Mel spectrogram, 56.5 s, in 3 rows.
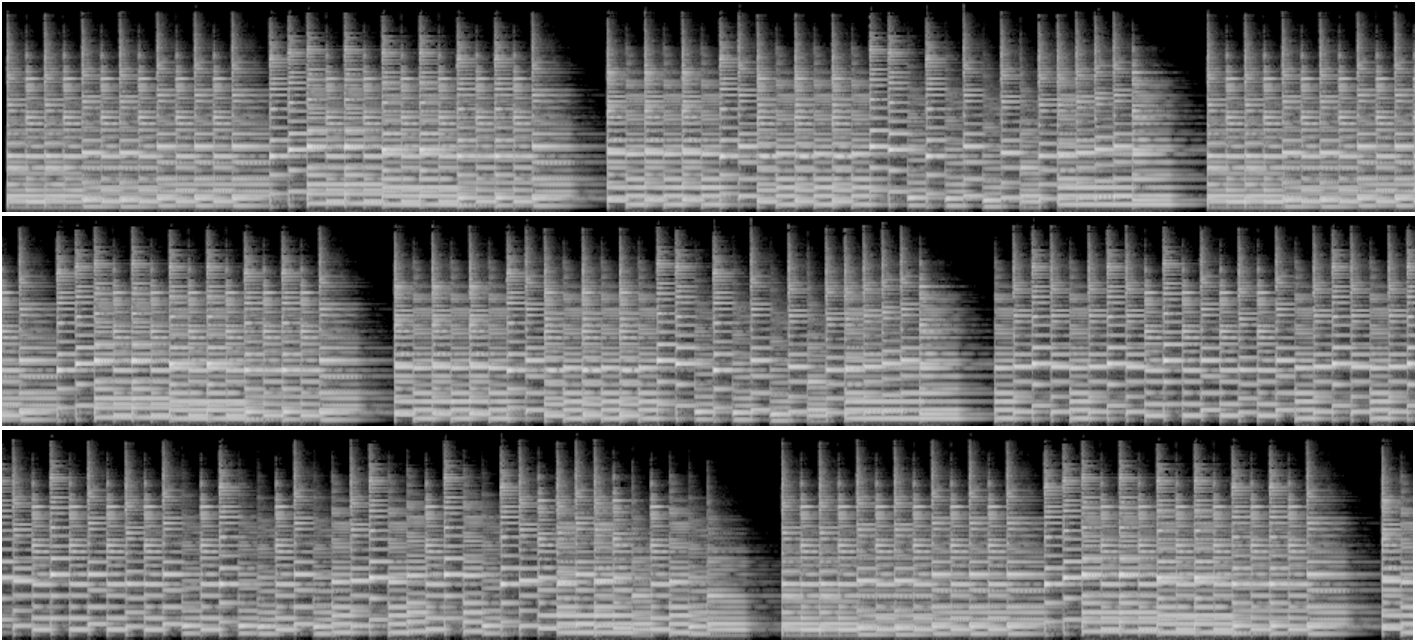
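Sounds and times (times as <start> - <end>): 
guitar piece: 0.0 - 56.4.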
